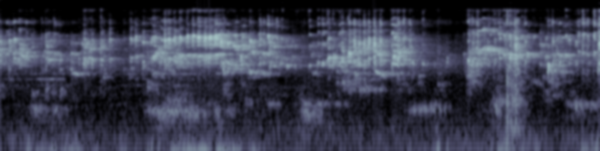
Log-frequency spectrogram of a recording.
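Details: Budgies chirping around feeding time in a steady, busy chorus of high, buzzy warbles and sharp squeaks, rising in loudness in uneven waves.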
